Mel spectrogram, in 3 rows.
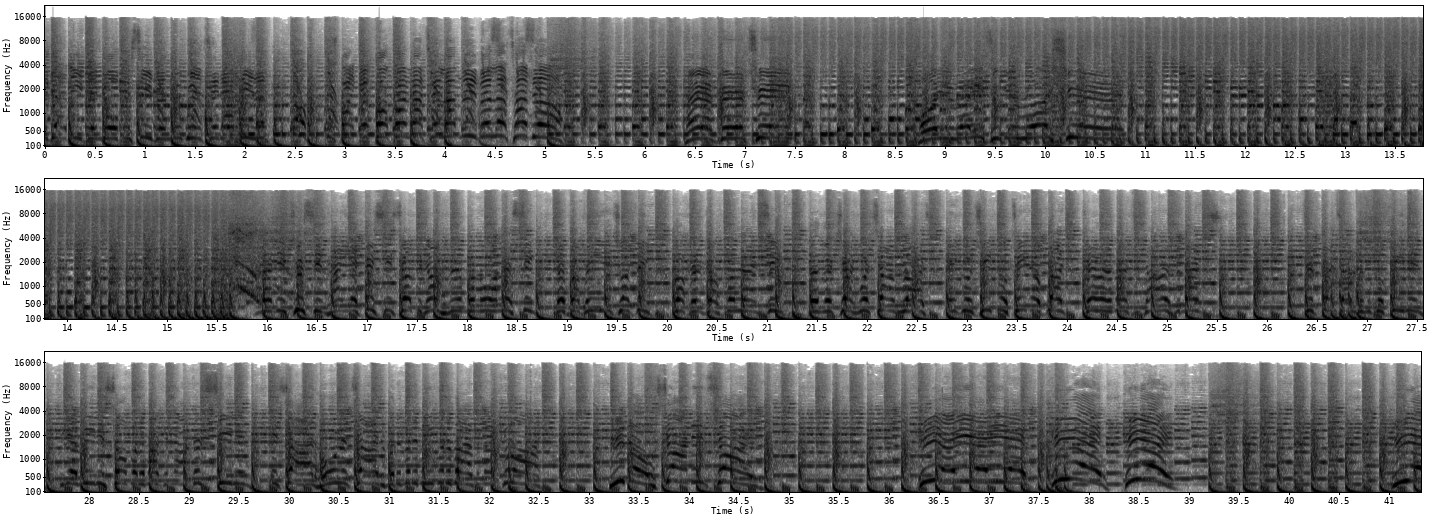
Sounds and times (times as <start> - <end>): Techno: 0.0 - 41.3.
